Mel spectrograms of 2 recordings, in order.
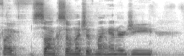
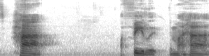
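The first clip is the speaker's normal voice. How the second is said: loud, fake Australian accent, especially on heart; 5 dB louder than usual. Showing the word to nail in the accent: put-on Australian accent. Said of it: "The word that you gotta get to nail down is heart".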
